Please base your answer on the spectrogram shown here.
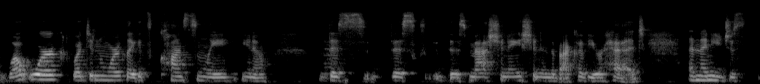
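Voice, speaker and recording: Candid woman in a fast-flowing interview. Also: lowish voice, fairly even intonation, a little hiss or hum. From Romania. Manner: candid, fast-flowing talk with many restarts. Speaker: interview guest, tech CEO. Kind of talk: casual interview conversation.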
